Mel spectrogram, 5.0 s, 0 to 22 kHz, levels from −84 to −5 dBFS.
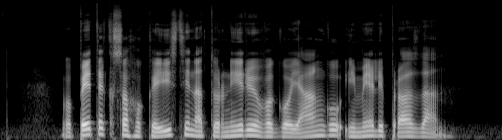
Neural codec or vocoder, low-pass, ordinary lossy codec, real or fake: none; 19.8 kHz; none; real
